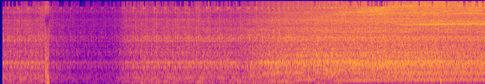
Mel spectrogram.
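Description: Diesel idle settling in with a regular light tick, roughly four per second, over the steady hum; unusual noise, source not pinned down. Cause suspected, not confirmed.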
